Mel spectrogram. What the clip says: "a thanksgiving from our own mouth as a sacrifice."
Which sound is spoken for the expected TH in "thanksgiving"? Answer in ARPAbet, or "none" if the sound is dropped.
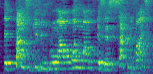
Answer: T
